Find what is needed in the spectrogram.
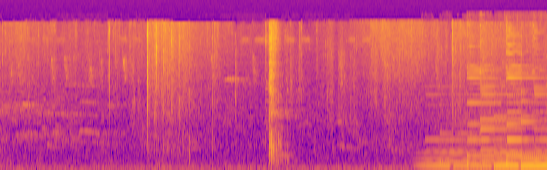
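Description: Quiet outdoor background with a click and a brief rustling snap as calamansi are picked off the branches by hand, and a faint bird chirp. Acoustic guitar music fades in about eight seconds in and becomes the loudest sound.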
